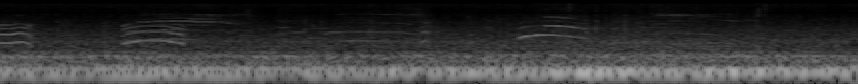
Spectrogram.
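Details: Young cats crying while they wait for their mother to return: a few short, arched, high-pitched meows bunched near the start and another near the middle, over a steady low hum.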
